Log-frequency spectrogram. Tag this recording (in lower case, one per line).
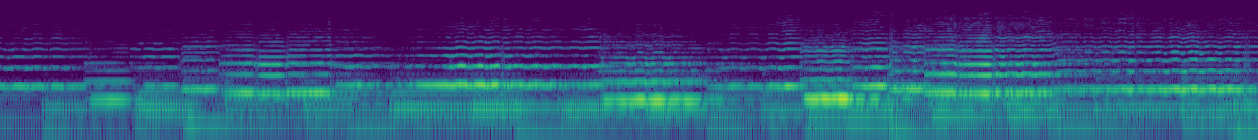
music
musical instrument
violin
